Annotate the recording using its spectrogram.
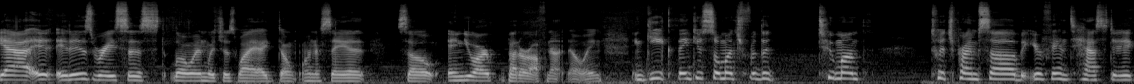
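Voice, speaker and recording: A woman's medium-pitched voice with very wide pitch swings at a moderate pace, music in the background. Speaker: video game streamer. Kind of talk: casual chat. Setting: live stream.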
